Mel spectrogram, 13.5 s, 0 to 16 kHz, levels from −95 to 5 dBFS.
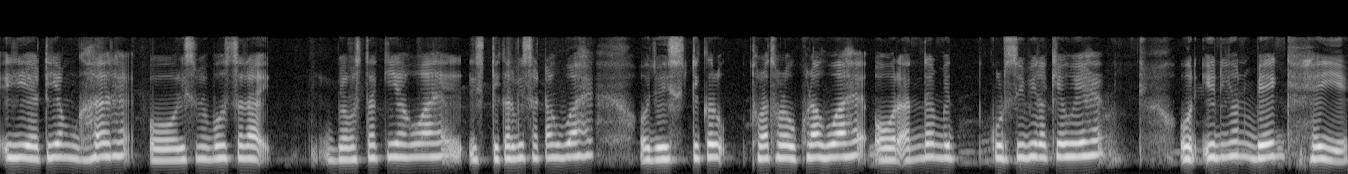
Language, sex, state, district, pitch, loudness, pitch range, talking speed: Hindi, female, Bihar, Muzaffarpur, 245 Hz, -17 LUFS, 230-260 Hz, 165 wpm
